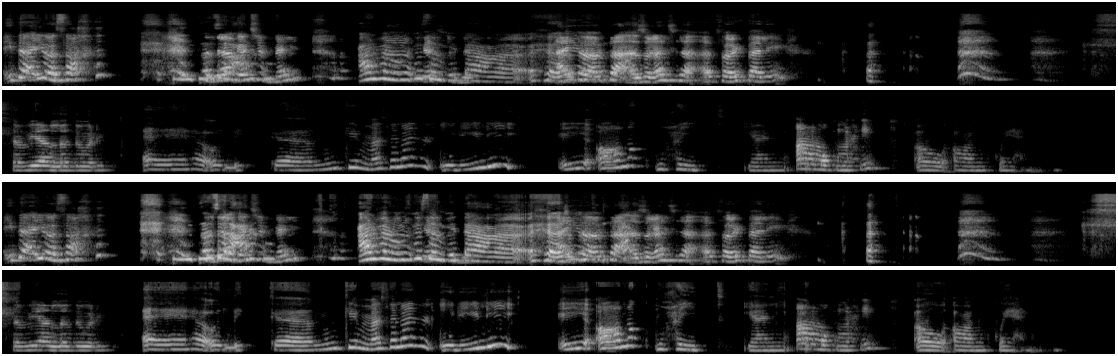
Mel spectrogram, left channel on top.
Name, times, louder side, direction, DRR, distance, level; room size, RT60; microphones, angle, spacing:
voice 1, 0.0-1.1 1.6-3.5 3.8-4.7 5.5-8.0 9.6-10.0 10.3-10.5 11.2-12.2 19.1-20.0, left 2 dB, 45° left, 1.7 m, -25 dB
voice 2, 1.4-2.7 3.6-5.9 6.2-6.3 8.6-8.8 10.8-11.3 12.5-13.6 13.9-16.3 16.7-18.1 18.6-19.0 20.3-21.5, right 7 dB, 55° right, 0.3 m, -25 dB
4.4 x 3.1 x 3.0 m
head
